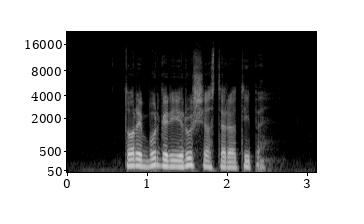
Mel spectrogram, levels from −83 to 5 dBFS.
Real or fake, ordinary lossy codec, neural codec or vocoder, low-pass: real; none; none; 19.8 kHz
